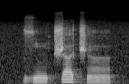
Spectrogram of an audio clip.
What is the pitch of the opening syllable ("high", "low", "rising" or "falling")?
low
